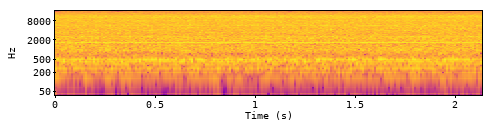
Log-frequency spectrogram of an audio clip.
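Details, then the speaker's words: Rheem gas furnace during its sequence of operation: about 30 seconds after the hot surface igniter lights and the flame is proven, the indoor blower starts with a steady airy rush and constant hum, running normally. "give it about 30 seconds you'll hear the indoor fan motor come on"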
